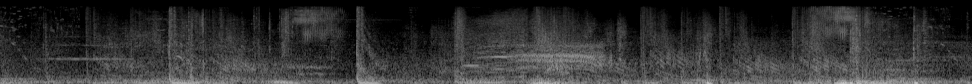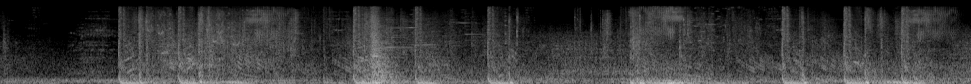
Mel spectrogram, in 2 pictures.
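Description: Sci-fi gunfire cracks in bursts.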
